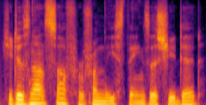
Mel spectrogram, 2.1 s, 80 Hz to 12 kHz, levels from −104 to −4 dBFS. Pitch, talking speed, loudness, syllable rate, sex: 120 Hz, 290 wpm, -18 LUFS, 6.2 syllables/s, male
